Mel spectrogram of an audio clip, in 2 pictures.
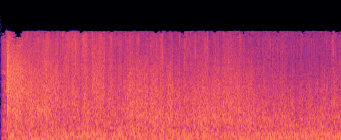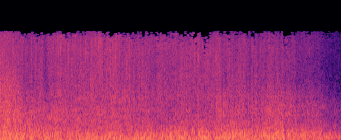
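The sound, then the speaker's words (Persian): The roar of the Fat Man atomic bomb exploding over Nagasaki: a deep, loud, continuous rumble with crackling hiss that holds steady for over ten seconds, thinning in the highs midway, then fades at the end. No voices. “لیتل بوی اسم اون بمبی بود که توی هیروشیما منفجر شد و فتمن بمب دومی بود که ناکازاکی رو داغون کرد”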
